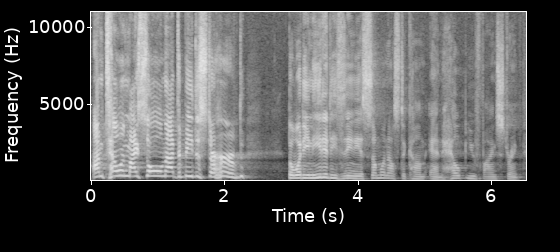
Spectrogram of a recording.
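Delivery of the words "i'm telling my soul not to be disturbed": high, loud and frantic; preacher playing a panicked David pleading. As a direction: cry out like a man freaking out. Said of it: "this is David who's like".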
